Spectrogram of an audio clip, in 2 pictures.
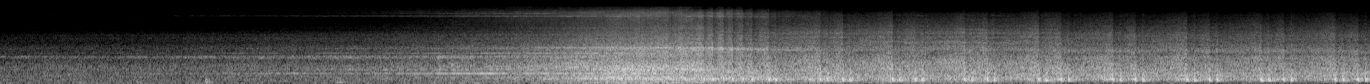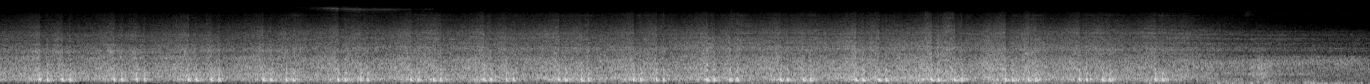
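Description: Fast JR Freight container train passing a station platform. The approaching locomotive builds to a loud rush, then a long string of container wagons goes by with a steady, rhythmic clickety-clack of wheels over the rail joints, which fades away near the end.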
